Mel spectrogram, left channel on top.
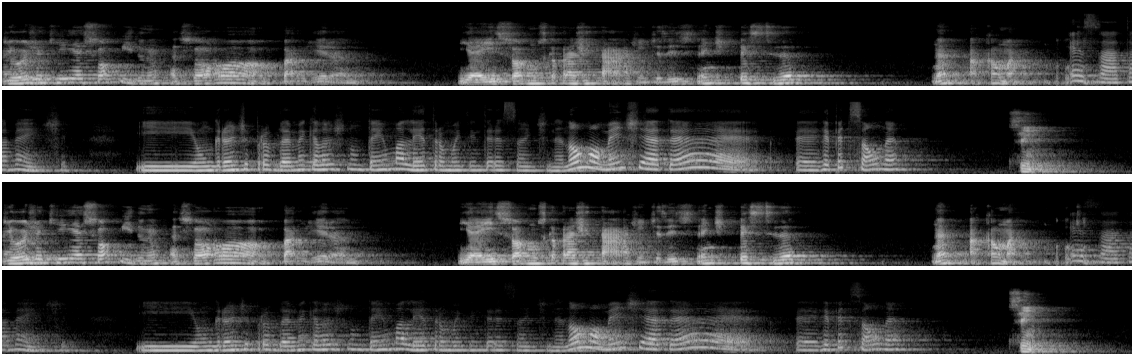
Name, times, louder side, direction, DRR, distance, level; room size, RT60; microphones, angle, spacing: voice 1, 0.0-3.6 4.6-7.9 9.3-10.2 10.6-10.7 21.4-21.7, right 1 dB, 30° right, 8 dB, 0.6 m, -19 dB
voice 2, 10.7-12.0 12.6-18.9 19.2-20.3, left 3 dB, 35° left, 11 dB, 0.4 m, -21 dB
7.8 x 5.7 x 6.9 m, 1.3 s
head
